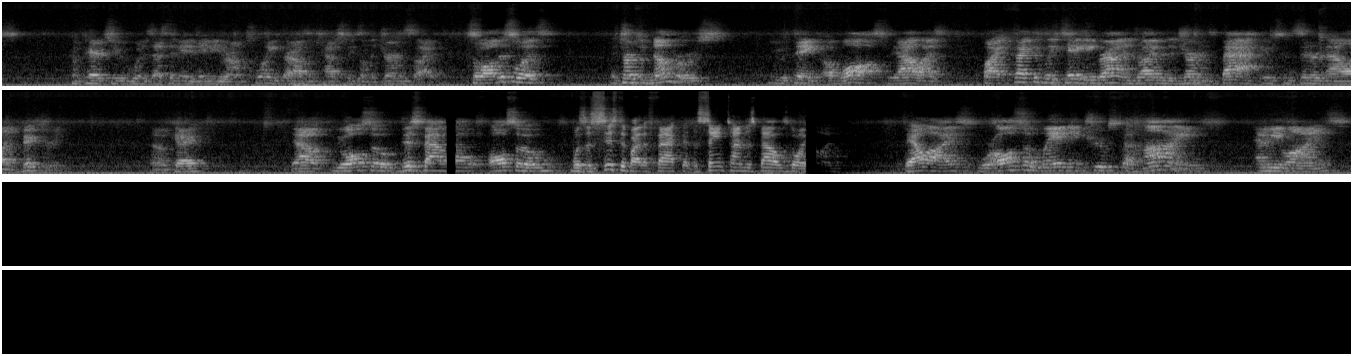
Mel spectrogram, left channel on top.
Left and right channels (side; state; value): right; silent; 54 dB below the other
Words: compared to what is estimated maybe around 20,000 casualties on the German side. So while this was, in terms of numbers, you would think a loss for the Allies, by effectively taking ground and driving the Germans back, it was considered an Allied victory. Okay? Now, this battle also was assisted by the fact that at the same time this battle was going on, the Allies were also landing troops behind enemy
